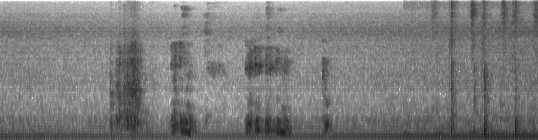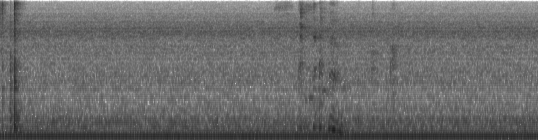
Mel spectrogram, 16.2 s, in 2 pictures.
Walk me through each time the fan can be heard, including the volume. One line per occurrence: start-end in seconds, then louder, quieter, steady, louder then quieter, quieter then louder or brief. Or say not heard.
0.0-16.1 louder.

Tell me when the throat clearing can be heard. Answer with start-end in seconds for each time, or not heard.
2.1-5.0, 12.2-13.3.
